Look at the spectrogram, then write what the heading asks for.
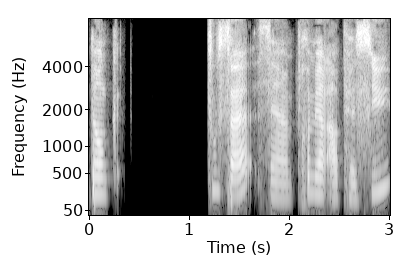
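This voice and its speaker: Very slowly, a woman speaks in a German accent. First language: German (speaking French). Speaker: scholarship program presenter. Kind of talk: online information seminar presentation. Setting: online webinar. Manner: halting, many hesitations.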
